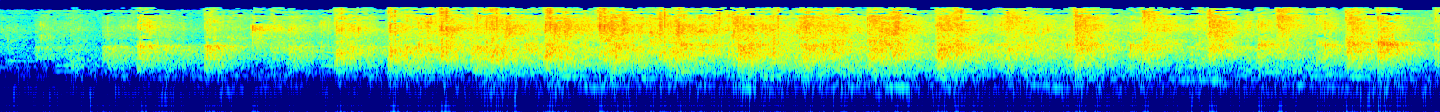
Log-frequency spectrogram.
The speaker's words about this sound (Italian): Sì, questo applauso non mi dice proprio nulla, eh? Proprio nulla.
